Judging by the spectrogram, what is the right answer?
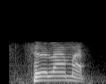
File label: "selamat", bahasa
